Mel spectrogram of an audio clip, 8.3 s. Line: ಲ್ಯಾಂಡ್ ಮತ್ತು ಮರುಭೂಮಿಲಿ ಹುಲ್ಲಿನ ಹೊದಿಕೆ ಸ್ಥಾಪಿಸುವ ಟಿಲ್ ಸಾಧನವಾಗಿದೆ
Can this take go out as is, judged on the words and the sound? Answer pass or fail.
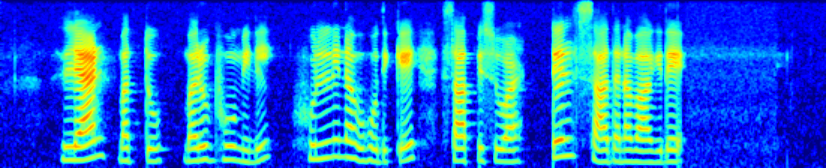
pass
